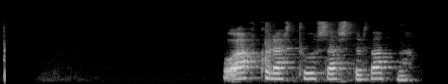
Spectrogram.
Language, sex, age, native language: Icelandic, female, 12, Icelandic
